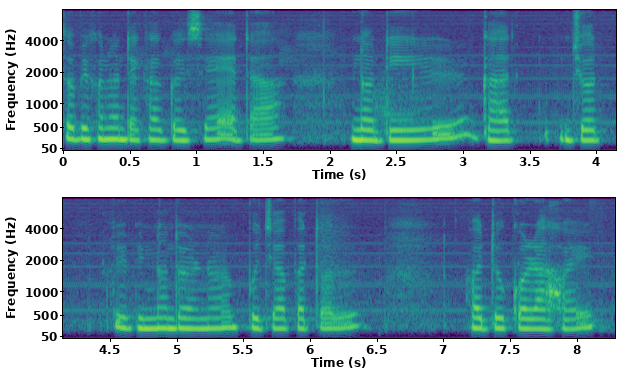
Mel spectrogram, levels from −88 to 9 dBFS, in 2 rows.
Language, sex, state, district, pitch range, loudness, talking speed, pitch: Assamese, female, Assam, Sonitpur, 215-240 Hz, -15 LUFS, 100 wpm, 225 Hz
